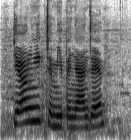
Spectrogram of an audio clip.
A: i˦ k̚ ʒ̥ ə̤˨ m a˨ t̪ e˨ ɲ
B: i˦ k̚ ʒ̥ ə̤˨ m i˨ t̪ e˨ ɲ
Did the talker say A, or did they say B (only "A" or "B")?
B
